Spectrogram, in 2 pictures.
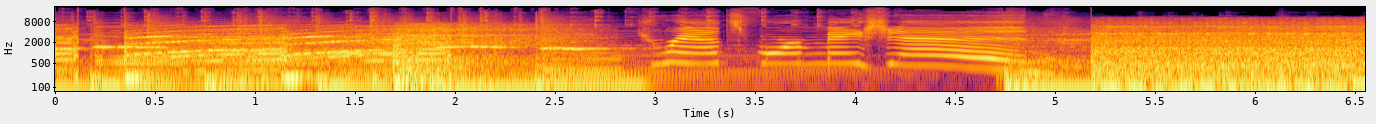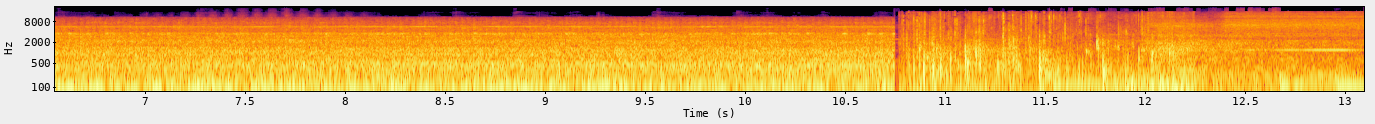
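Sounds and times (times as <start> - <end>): heavy truck engine rumbling: 0.0 - 2.9, 4.8 - 10.8.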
